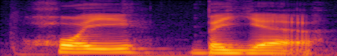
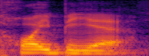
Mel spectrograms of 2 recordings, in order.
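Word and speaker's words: Højbjerg: hoiberg plays for tottenham he is pierre emile hoy bier so it's hoy bier have you ever you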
